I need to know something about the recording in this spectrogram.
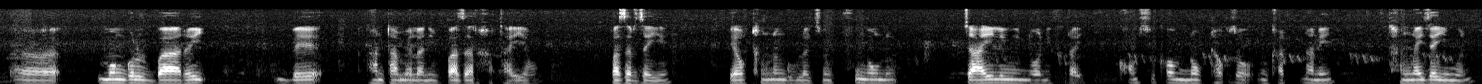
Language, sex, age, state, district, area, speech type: Bodo, male, 45-60, Assam, Udalguri, rural, spontaneous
